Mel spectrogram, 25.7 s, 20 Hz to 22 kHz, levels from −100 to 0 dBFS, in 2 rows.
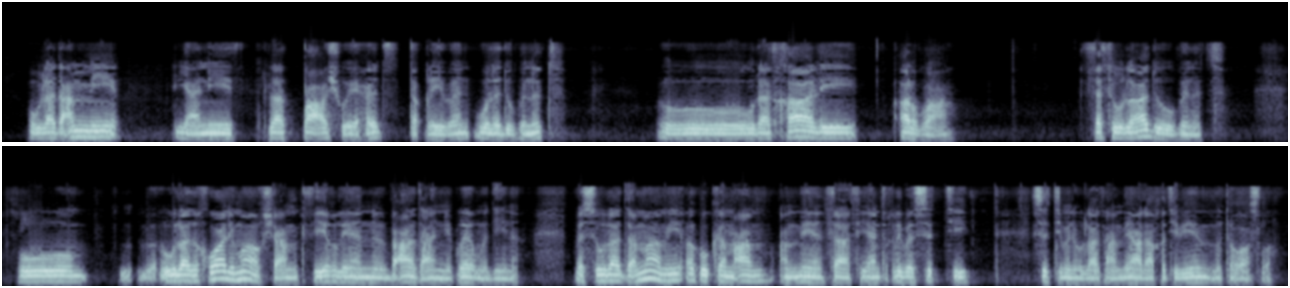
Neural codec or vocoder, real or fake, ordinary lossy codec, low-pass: none; real; AAC, 24 kbps; 19.8 kHz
